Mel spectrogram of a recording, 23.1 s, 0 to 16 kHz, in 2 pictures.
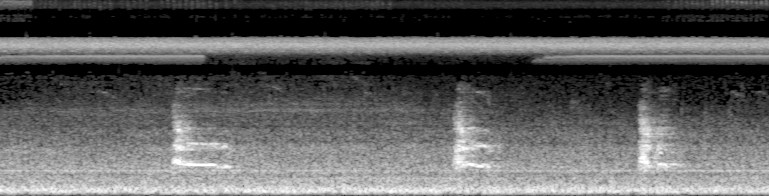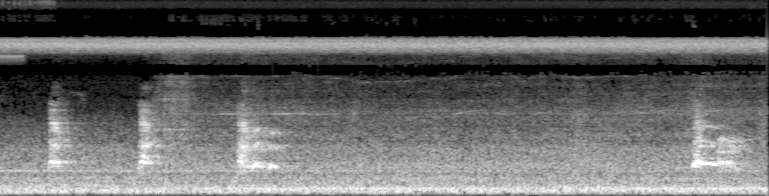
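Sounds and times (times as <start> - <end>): insects droning: 0.0 - 23.0
dog barking: 2.6 - 3.5, 6.9 - 7.5, 9.6 - 10.2, 12.3 - 12.7, 13.7 - 14.1, 15.2 - 15.9, 22.0 - 22.8.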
